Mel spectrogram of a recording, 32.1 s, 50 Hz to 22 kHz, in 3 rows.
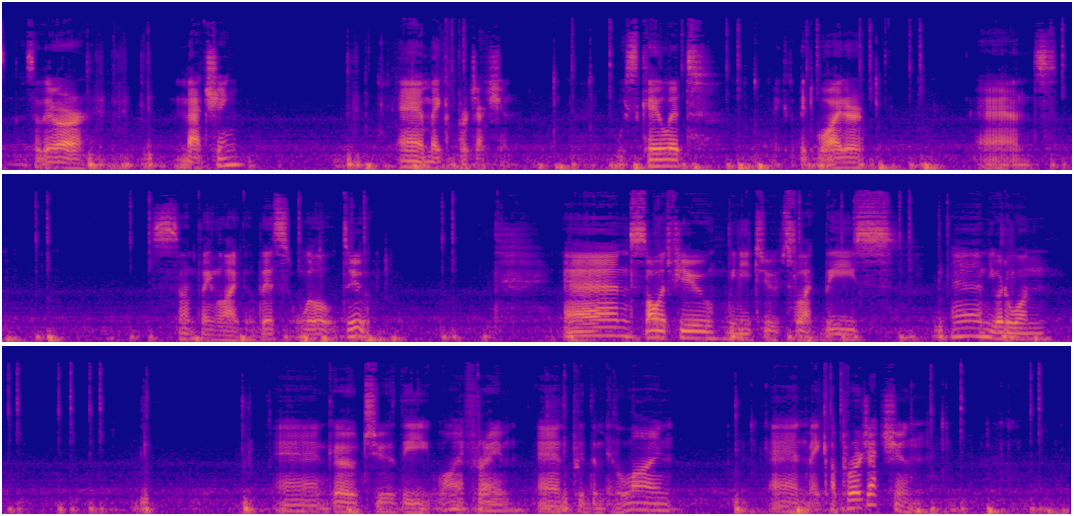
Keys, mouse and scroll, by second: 1.1-1.5 scroll up 3, 1.5-4.6 middle drag, 4.6 u, 6.1 b, 8.2 s, 8.8 g, 9.2 s, 10.7 g, 11.2 s, 13.7 s, 14.4 g, 16.9 z, 17.2-18.7 middle drag, 18.7 click, 19.2 shift+click, 19.8 shift+click, 20.0-21.6 middle drag, 21.6 shift+click, 22.1 shift+click, 22.4 shift+click, 22.8-25.5 middle drag, 25.5 z, 26.2-29.8 middle drag, 29.8 u, 31.0 b, 31.3 s, 31.8 g.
